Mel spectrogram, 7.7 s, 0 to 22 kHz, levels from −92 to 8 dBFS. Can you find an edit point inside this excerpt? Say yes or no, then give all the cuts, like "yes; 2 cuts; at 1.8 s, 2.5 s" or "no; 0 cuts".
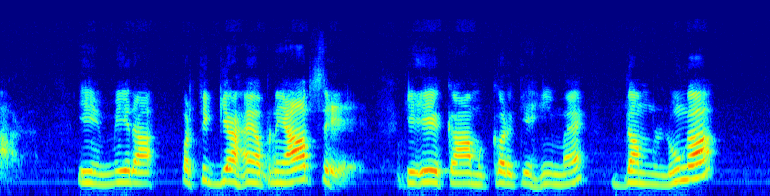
no; 0 cuts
